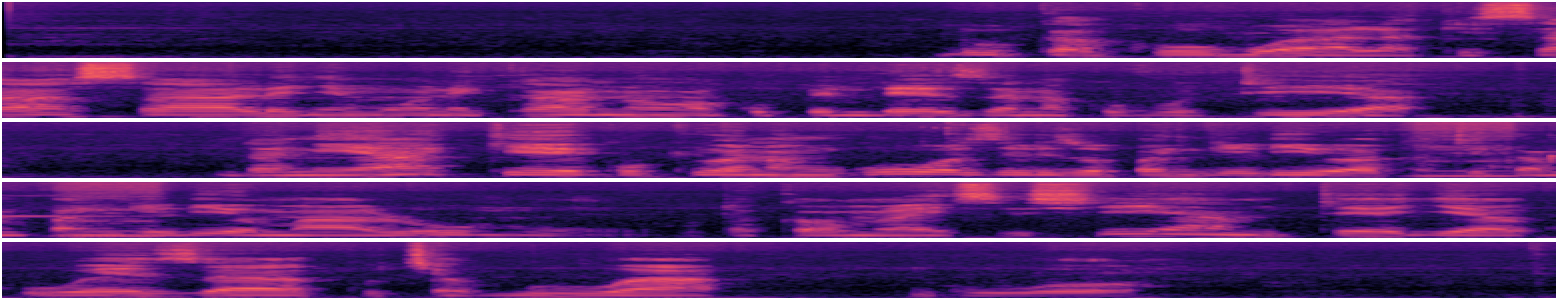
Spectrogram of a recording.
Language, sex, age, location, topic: Swahili, male, 18-24, Dar es Salaam, finance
